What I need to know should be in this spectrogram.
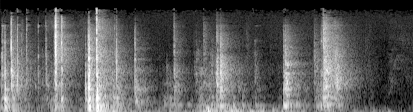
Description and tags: Open latch moving into distance
latch, whir, mechanical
